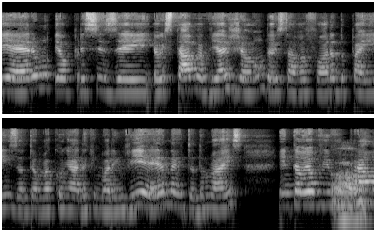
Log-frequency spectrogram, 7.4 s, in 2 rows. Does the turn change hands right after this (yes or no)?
no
